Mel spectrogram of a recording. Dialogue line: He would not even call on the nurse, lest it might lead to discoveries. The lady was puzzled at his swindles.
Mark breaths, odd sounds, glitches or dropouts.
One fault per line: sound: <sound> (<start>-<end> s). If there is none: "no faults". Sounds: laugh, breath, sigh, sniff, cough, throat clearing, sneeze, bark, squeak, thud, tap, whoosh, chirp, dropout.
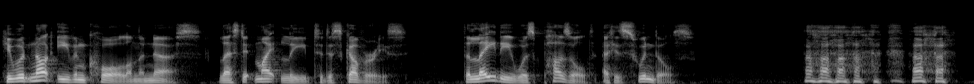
sound: laugh (8.0-9.6 s)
